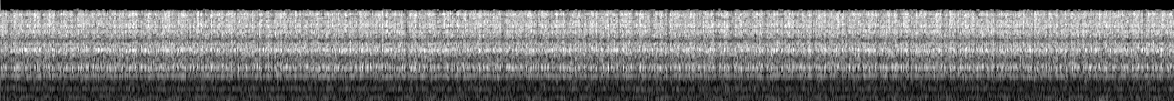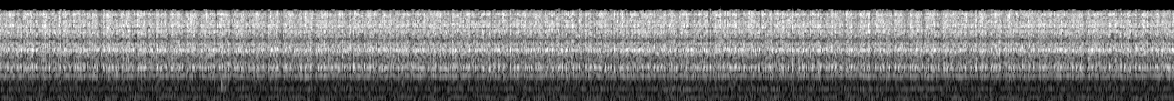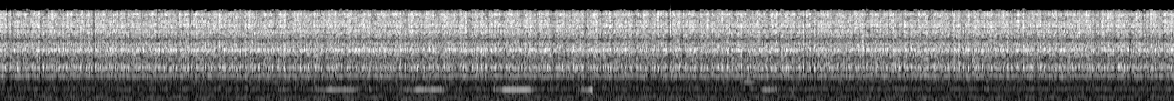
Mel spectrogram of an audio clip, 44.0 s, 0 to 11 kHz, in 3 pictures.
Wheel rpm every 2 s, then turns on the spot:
290, 290, 290, 290, 290, 290, 290, 290, 290, 290, 290, 290, 290, 290, 290, 290, 290, 290, 290, 290, 290, 290.
none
